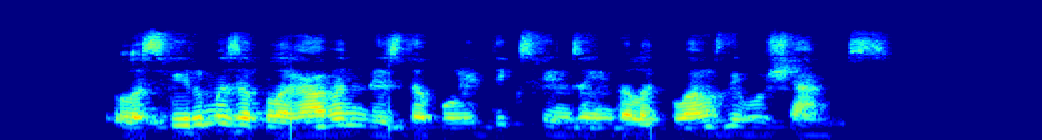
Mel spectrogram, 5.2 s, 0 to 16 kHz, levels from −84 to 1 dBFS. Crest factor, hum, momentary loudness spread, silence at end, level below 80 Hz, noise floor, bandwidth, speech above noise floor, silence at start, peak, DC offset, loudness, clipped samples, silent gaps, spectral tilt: 22 dB; none; 13 LU; 0.8 s; -82 dBFS; -79 dBFS; 8 kHz; 44 dB; 0.55 s; -14 dBFS; under 0.1%; -35 LUFS; under 0.1%; none; 1 dB/octave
